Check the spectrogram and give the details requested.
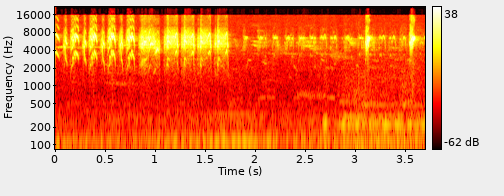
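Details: Vigorous crimson sunbird song used as a tutor for young males: a dense, fast high trill of bright pulsing notes for nearly two seconds, then a thin faint tone and two sharp ticks.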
